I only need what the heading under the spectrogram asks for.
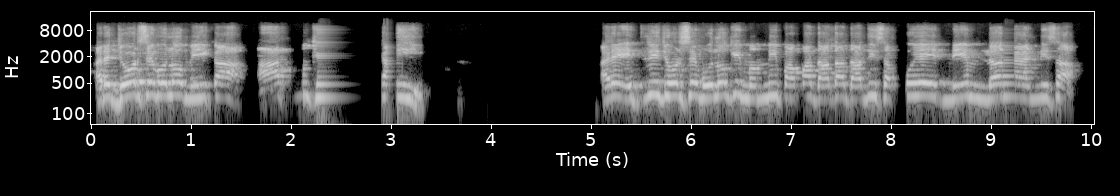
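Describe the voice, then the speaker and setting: A man's voice: very high-pitched, flat delivery, moderate pace, few pauses, fairly bright tone. A man teaching a children's scripture class, calling on pupils by name, quizzing them and coaxing them to answer aloud, slipping English words and numbers into his talk.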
